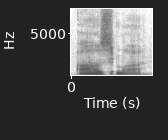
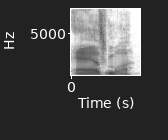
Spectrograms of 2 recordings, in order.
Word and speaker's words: Asma: And the proper pronunciation of my name is Asma. But no one will spell it correctly, so we have to say asthma.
